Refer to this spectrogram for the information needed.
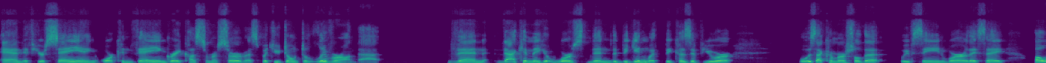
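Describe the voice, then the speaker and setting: A man's voice: medium pitch, animated, unhurried. A man co-hosting a casual talk show, chatting loosely and acting out quoted lines as he tells stories. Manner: chatty, retells scenes with acted-out quotes. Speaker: podcast co-host. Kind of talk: casual conversation.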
